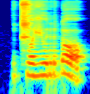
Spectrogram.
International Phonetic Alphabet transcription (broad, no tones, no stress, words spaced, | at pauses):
t͡ɕɔʒurɗɔ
